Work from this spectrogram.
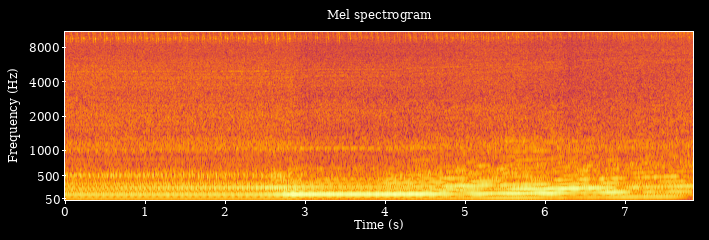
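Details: Nissan 180SX Type X, SR engine, TD06 20G turbo, full-load dyno pull at 15 psi with injectors maxed near 255 rwkw: smooth, strong pull, pitch climbing steadily through the revs, no misses or rattles. Healthy engine.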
